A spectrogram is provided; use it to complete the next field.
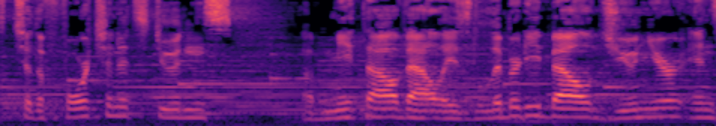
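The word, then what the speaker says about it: Methow: It's spelled M-E-T-H-O-W, but the pronunciation, if you're a local, is Methil. Methil, yeah. So they'll know if you're a tourist if you pronounce it Methil.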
